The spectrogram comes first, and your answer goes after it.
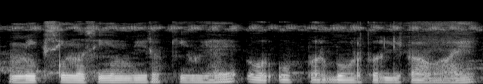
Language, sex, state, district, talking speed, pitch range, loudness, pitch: Hindi, male, Uttar Pradesh, Saharanpur, 160 wpm, 95-105 Hz, -18 LUFS, 100 Hz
